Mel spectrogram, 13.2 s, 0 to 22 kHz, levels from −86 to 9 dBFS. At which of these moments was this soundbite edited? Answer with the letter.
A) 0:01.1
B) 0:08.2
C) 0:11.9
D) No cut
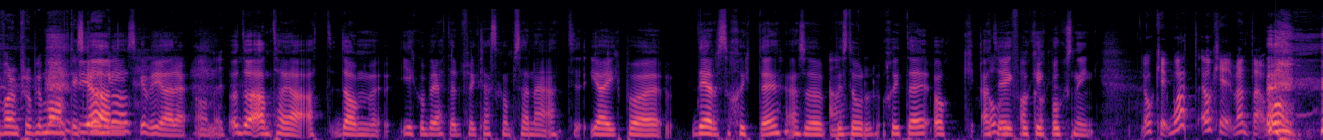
A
